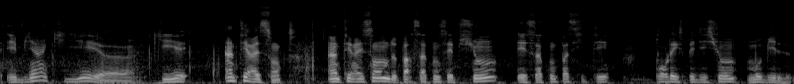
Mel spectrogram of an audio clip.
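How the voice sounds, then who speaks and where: A man presenting gear in a casual, hands-on way as a vlogger, halting as he thinks aloud, recorded outdoors. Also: on the low side. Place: outdoors on high ground. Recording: noisy outdoor camera recording.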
